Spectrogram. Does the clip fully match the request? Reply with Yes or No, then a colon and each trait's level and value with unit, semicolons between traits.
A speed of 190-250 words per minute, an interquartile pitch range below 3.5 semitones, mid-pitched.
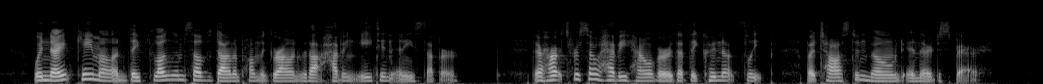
No: average, 195 wpm; average, 3.9 semitones; medium, 170 Hz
